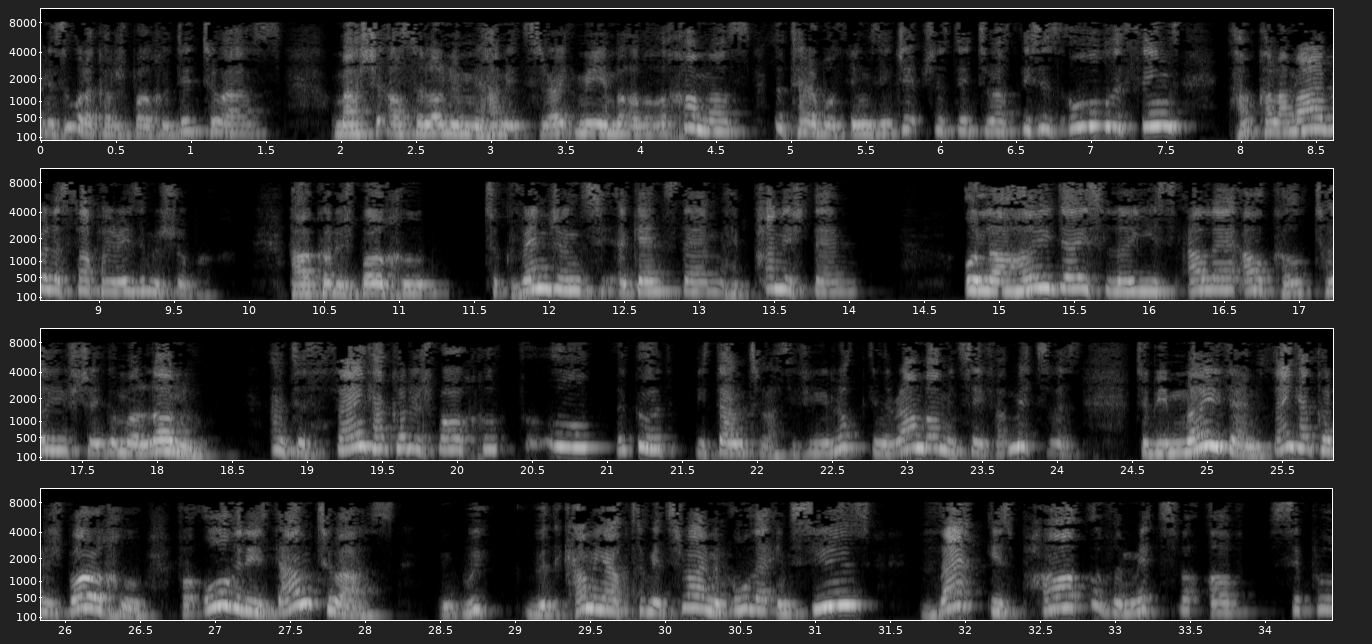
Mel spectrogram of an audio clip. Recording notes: given over Zoom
